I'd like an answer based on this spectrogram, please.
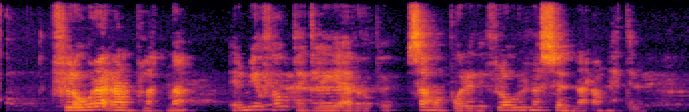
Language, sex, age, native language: Icelandic, female, 40-49, Icelandic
